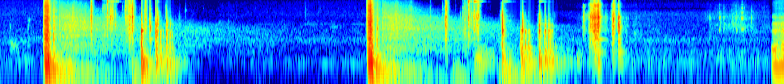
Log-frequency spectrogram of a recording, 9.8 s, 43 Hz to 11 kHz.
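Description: Rifle shots from a Varberger 6.5x55 rifle on an outdoor moose-target shooting range: two loud, sharp reports about four seconds apart, each followed by ringing decay and a few quieter clanks and knocks.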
